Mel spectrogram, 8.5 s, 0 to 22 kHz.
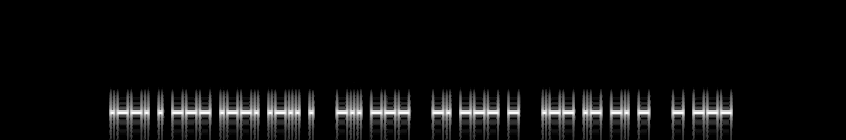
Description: Morse code, heard as a keyed tone, about 34 wpm, 700 Hz. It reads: PEOPLE DO NOT WANT TO
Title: Sets of 5 Words Encore2 35wpm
